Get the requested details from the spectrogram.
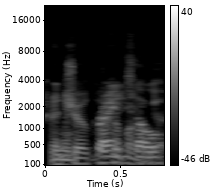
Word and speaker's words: Rancho Cucamonga: Was also part of Ranch Cucamonga. Is it Ranch Cucamonga? Am I saying that right? – Rancho Cucamonga. – Rancho Cucamonga.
